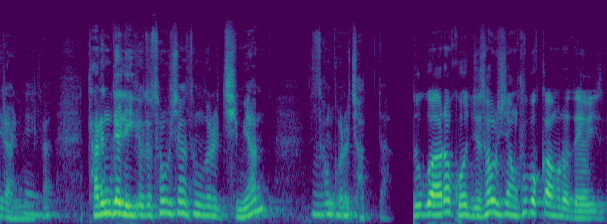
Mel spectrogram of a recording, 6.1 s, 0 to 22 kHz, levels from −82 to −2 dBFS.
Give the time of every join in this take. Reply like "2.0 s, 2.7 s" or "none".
4.1 s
